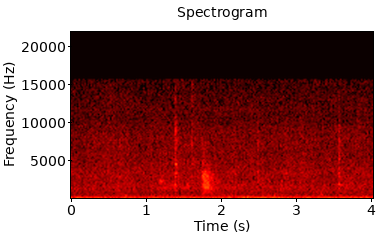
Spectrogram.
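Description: Near silence: room tone with a few faint soft clicks about a second and a half in, from a crochet hook working yarn as two pieces are joined with half double crochet.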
